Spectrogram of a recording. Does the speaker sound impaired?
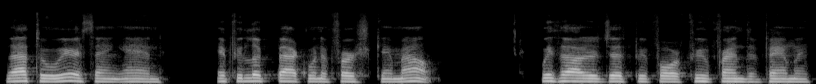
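Yes: ALS; ALS diagnosed just before age 30, neurodegenerative motor neuron disease; voice banking in progress with Taylor, podcast recorded for future computerized voice; voice changed a little, some slurring, dictation differences, still understandable.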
